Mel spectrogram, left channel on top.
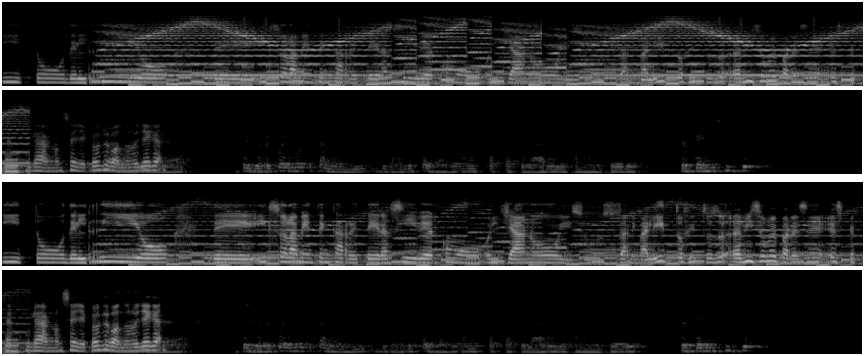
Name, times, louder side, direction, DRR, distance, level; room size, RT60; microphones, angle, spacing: voice 1, 0.0-10.2, right 4 dB, 50° right, 0.5 m, -32 dB
sound 1, 0.9-8.9, left 7 dB, 65° left, 0.5 m, -32 dB
voice 2, 9.5-10.5 11.0-15.0 15.4-16.1, equal, 45° left, 2.6 m, -52 dB
12.0 x 8.3 x 5.6 m
head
